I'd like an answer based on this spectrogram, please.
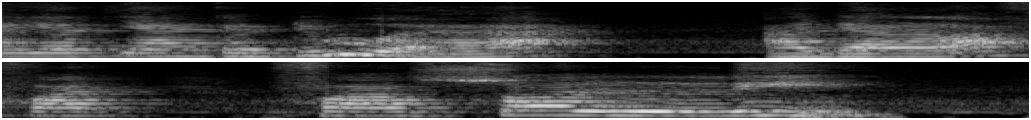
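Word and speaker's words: فصل: Pada ayat yang kedua ada lafaz fasolli. Sok di sana menghadap lam tasydid, maka pada saat mengucapkan sol ditahan, ditekan, baru bunyi li. Li-nya pendek ya.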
